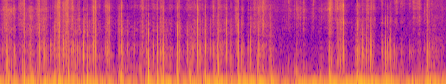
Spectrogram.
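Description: A soft foam Japanese cheesecake squishy toy is tapped quickly and gently, giving a steady stream of rapid, soft, muffled taps. The taps are dull and low-pitched, with almost no ring between them.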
